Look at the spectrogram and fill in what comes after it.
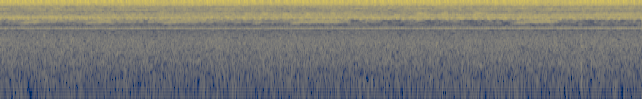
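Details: A thick wall of cricket calls fills the night forest, high and sizzling, swelling and fading in quick regular beats, while an unbroken thin steady tone sounds throughout.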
